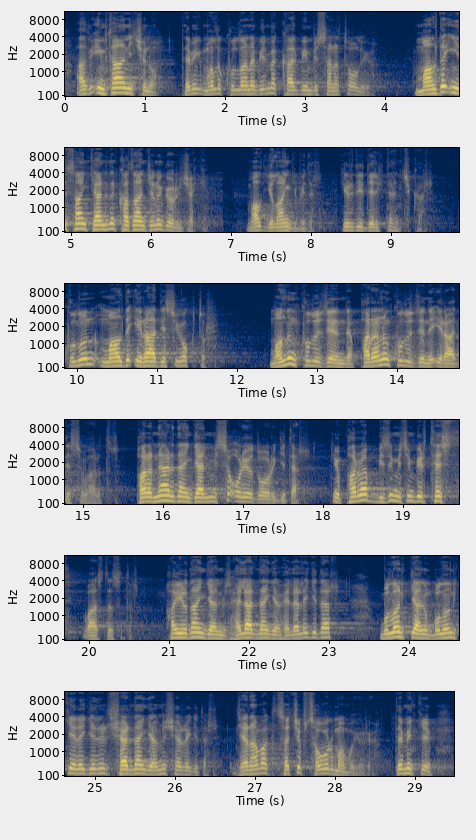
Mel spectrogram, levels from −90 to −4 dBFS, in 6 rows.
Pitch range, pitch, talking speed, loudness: 140-180 Hz, 160 Hz, 140 wpm, -22 LUFS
